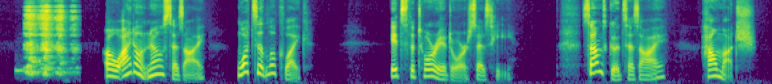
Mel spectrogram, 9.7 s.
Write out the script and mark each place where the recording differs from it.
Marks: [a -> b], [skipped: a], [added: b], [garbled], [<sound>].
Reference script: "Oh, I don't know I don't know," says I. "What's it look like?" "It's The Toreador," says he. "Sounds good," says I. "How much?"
[sniff] "Oh, I don't know [skipped: I don't know,"] says I. "What's it look like?" "It's The Toreador," says he. "Sounds good," says I. "How much?"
